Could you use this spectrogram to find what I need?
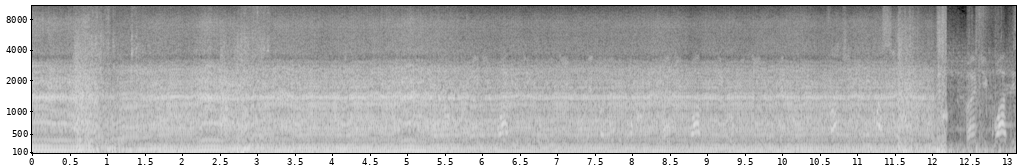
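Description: A quad bike engine hums steadily and revs.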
